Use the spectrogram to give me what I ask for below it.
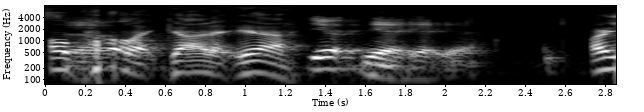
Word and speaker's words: Pollot: It's just Pollot. Yeah. It's Oh, Pollot.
